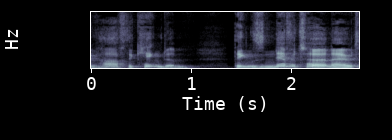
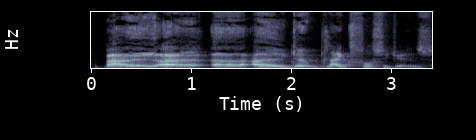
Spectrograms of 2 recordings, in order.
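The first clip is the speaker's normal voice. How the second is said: very slow, spluttered, sputtering words; 4 semitones higher than usual. Narrator reading the King answering the dragon from behind the throne, spluttering. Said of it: "spluttered the King from behind the throne".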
